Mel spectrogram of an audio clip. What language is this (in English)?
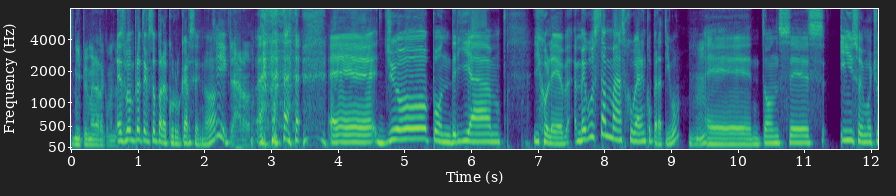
Spanish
